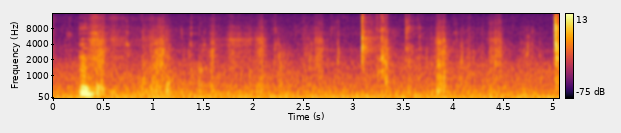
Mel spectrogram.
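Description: Close-miked biting and chewing of a raw cucumber spear: scattered small wet clicks of chewing, with sharper crisp bites about three seconds in and again near the end. A brief hummed 'mm' just after the start.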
